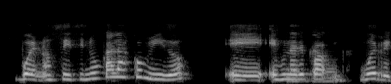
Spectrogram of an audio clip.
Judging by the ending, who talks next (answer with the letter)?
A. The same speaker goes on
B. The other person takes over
A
